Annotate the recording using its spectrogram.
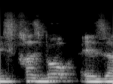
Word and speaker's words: Strasbourg: I mean, Strasbourg is, uh, is, is pretty much the French way of saying it.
